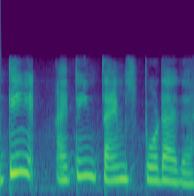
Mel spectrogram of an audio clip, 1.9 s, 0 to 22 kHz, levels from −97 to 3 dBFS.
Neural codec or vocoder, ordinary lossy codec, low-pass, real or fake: codec, 44.1 kHz, 7.8 kbps, Pupu-Codec; none; 7.2 kHz; fake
